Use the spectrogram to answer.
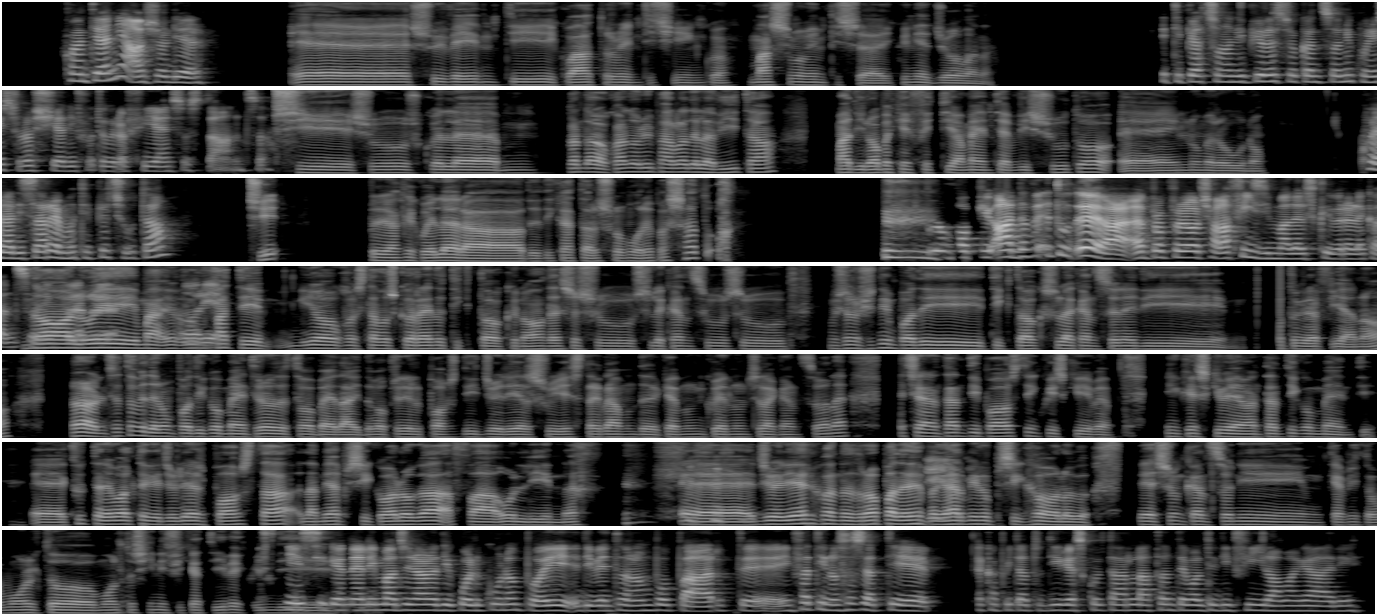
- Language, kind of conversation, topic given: Italian, podcast, Qual è la canzone che più ti rappresenta?
- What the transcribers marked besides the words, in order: "perché" said as "perè"; chuckle; unintelligible speech; "proprio" said as "propio"; unintelligible speech; chuckle; in English: "all-in"; chuckle; in English: "droppa"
